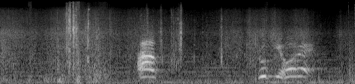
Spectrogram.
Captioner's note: in German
